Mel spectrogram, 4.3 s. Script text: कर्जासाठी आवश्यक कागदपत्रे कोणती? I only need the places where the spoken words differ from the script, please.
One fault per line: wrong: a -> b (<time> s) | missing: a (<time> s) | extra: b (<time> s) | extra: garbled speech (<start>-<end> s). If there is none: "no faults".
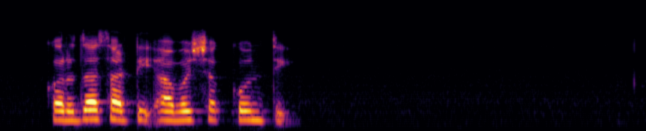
missing: कागदपत्रे (1.5 s)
